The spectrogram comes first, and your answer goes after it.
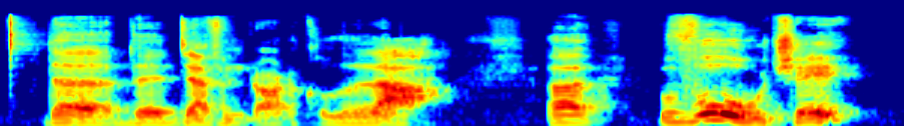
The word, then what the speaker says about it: voce: Voce, C-E again is che, and the O is closed. Voce.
